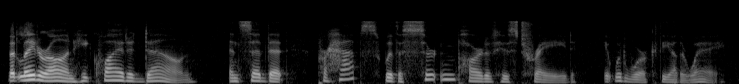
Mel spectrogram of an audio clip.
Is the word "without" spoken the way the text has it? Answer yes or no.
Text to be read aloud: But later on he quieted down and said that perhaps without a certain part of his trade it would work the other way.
no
